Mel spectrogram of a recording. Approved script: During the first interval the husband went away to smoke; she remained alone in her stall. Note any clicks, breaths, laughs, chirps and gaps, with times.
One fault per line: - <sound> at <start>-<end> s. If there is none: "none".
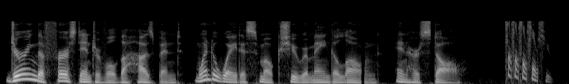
- dropout at 3.6-3.6 s
- chirp at 5.1-5.5 s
